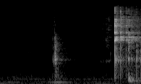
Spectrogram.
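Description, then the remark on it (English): A twenty-sided die clacks once, then tumbles in a bright, rattling clatter across a hard tabletop, brief, with no voices. “Roll a d20 for me.”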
